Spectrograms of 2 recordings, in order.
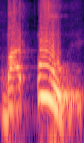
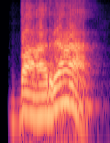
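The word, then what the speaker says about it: ברא: Você pronuncia baru e não bará.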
